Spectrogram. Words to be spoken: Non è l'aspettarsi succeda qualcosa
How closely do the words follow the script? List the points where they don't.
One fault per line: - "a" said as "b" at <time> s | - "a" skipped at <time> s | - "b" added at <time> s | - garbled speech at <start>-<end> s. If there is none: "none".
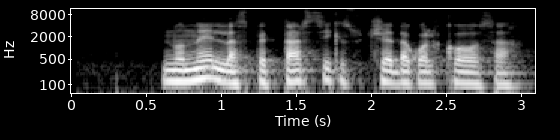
- "che" added at 1.7 s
